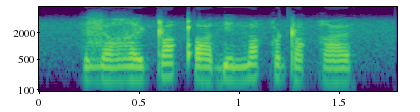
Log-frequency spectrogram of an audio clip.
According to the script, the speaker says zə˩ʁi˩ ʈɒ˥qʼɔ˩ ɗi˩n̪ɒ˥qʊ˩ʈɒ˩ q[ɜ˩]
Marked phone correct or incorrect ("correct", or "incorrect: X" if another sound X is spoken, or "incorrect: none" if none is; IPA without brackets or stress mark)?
correct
